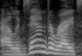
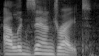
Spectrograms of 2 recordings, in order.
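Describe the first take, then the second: First: An extra vowel sounds before the final syllable. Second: No extra vowel sounds before the final syllable. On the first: The speaker calls it wrong. "they're probably going to wonder who you're talking about and who is Alexander" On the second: The speaker calls it right. "Alexandrite is the proper pronunciation"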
